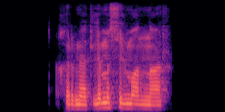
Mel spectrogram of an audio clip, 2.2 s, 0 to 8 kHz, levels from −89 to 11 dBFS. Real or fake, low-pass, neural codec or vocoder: real; 7.2 kHz; none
